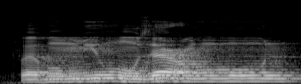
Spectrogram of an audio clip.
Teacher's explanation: ഫഹും സാക്കിനത്തായ മീമും ശേഷം യാവും ഇദ്ഹാർ ശഫവി നൽകി മണിക്കാതെ മീമിനെ വെളിവാക്കി ഉച്ചരിക്കേണ്ടതാണ്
